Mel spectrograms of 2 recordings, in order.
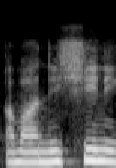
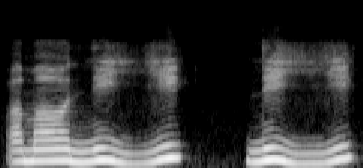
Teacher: امانی یا کے پر تشدید بھی ہے اور اس کے نیچے کسرہ بھی ہے، تو آپ نے شین کی ساؤنڈ نہیں لانی، امانی شینی کے نا، امانی نی صرف یا کی تشدید ادا کرنی ہے اور نیچے کسرہ کی آواز باریک کر لینی ہے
